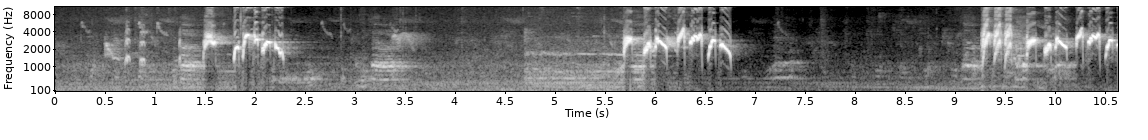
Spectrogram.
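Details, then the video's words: Red-whiskered bulbul contest singing to stir other birds to respond: three separate loud bursts of rapid, sweeping whistled notes, each about a second long, with quiet gaps and faint rustling between them. "Kích Chào Mào Hót Ché/ Kích chào mào hót đấu hay nhất,bổi nghe là hót theo,khiến bổi ức chế căng lửa"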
